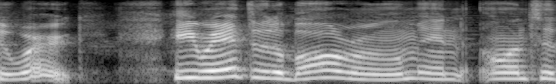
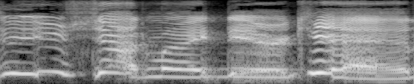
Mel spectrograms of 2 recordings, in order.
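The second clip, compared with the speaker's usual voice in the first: high, slow mock sobbing; fake-cry over the dead cat; hammed-up wail; 10 semitones higher, slower than usual. Stepsister wailing over her shot cat, hammed-up sobbing.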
